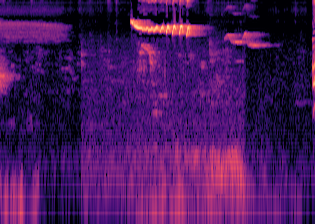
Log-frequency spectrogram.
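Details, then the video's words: Orange-headed thrush lure song for coaxing silent birds: a single sustained, very high, rapid trill lasting about a second, framed by quiet gaps and a faint low rumble, ending with a sudden sharp note. "KICAUAN ANIS KEMBANG GACOR"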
